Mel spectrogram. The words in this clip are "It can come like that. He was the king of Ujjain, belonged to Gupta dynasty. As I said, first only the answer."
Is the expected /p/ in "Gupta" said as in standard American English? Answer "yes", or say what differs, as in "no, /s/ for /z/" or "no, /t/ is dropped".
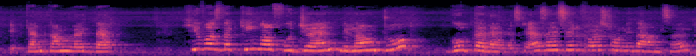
no, /b/ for /p/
